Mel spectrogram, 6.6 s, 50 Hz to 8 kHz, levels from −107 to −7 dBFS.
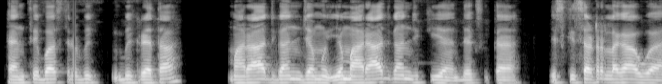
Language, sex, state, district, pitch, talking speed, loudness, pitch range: Hindi, male, Bihar, Jamui, 115 Hz, 165 wpm, -21 LUFS, 110-120 Hz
